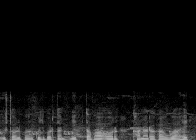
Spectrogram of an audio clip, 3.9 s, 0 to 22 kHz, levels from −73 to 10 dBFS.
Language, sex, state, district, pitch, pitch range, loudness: Hindi, male, West Bengal, Alipurduar, 125 Hz, 125-135 Hz, -19 LUFS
